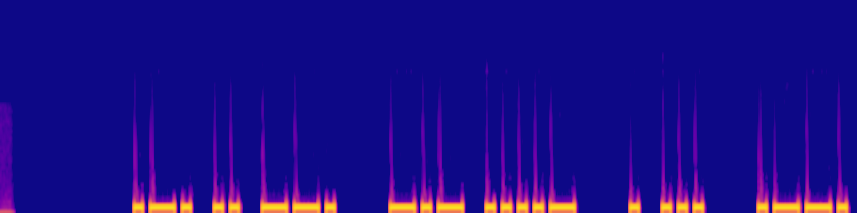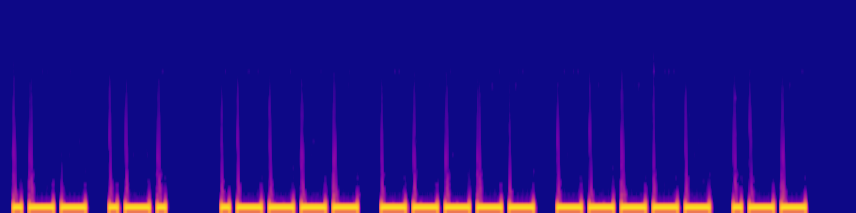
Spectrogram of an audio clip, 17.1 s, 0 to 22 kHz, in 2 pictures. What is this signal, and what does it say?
Morse code, heard as a keyed tone, about 15 wpm, 700 Hz. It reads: RIG K4 ES PWR 100W
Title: Practice QSO - Exchange 2 - Info - 15wpm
